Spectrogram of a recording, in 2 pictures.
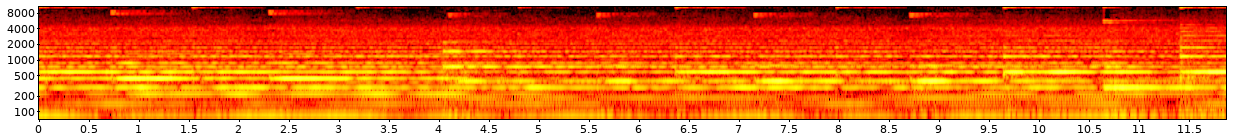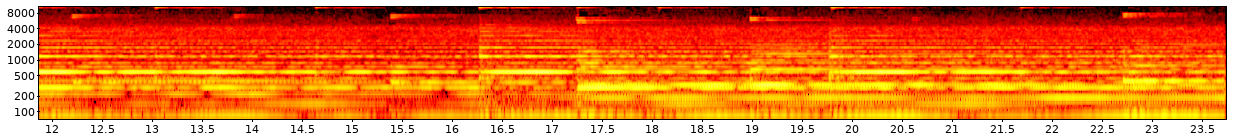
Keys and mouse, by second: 2.4 click, 10.1 click, 15.6 click, 17.8 click.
